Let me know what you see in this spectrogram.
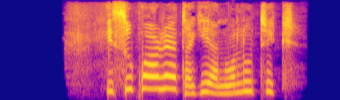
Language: Kalenjin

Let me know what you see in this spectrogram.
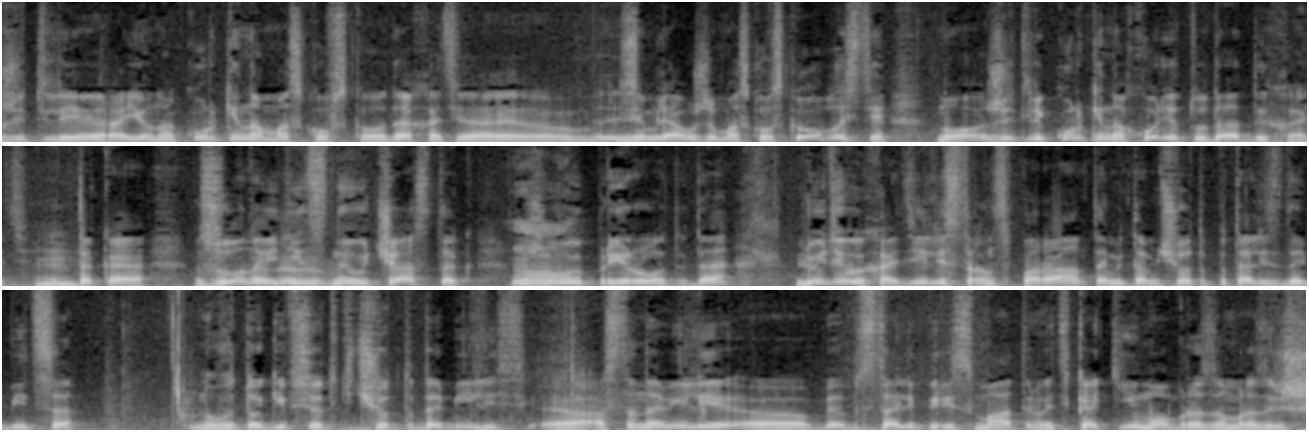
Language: Russian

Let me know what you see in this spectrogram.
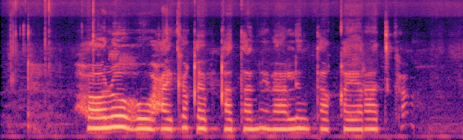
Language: Somali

